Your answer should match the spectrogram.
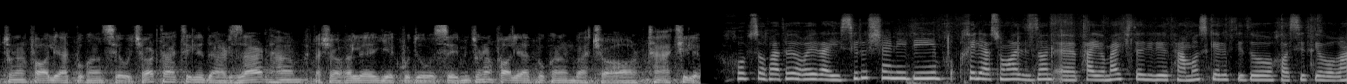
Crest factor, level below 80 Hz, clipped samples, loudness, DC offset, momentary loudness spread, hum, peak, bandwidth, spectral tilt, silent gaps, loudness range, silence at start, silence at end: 14 dB; -44 dBFS; under 0.1%; -27 LUFS; under 0.1%; 4 LU; none; -14 dBFS; 11.5 kHz; -5.5 dB/octave; none; 2 LU; 0 s; 0 s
